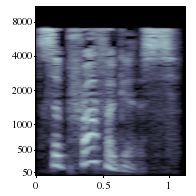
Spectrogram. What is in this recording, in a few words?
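"saprophagous", British English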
